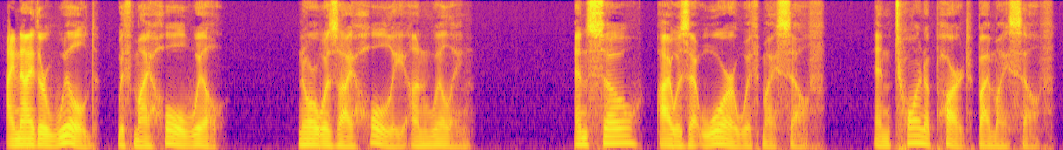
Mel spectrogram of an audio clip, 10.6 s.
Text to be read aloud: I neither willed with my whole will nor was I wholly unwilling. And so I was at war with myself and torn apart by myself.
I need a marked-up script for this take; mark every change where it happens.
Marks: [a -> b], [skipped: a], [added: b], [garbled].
I neither willed with my whole will nor was I wholly unwilling. And so I was at war with myself and torn apart by myself.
